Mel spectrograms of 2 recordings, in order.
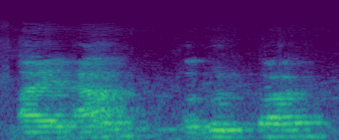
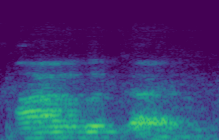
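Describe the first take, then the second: First: I and am are said as two full words. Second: I and am merge into one contracted syllable. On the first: "it sounds simple" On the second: "we can use I'm a good guy"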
